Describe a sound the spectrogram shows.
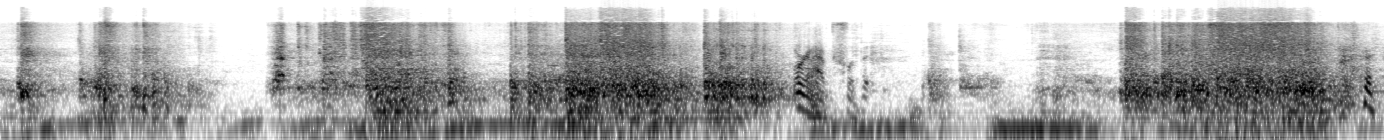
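Perforated steel shelf racks scrape and clang as they are dragged and handled.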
